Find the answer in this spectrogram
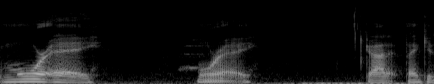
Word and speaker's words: moire: As a tip, moire is pronounced like more-a.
